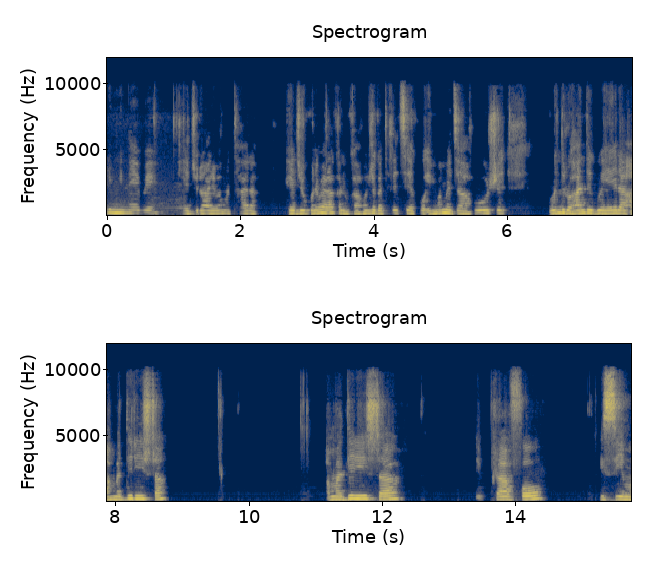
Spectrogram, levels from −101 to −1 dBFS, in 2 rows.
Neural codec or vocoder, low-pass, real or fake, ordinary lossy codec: none; 9.9 kHz; real; MP3, 96 kbps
